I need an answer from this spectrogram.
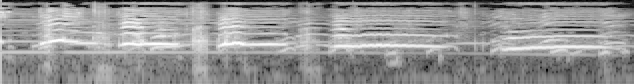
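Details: Puppies howling for the first time as they discover their voices: five short tonal howls, each under a second, some rising then holding level, with brief gaps between, over a faint steady tone underneath.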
